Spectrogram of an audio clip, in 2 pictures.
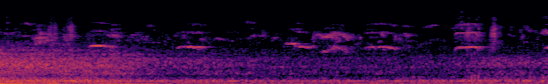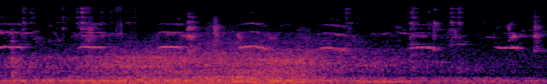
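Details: Short, arched chirps from a hand-raised green-cheeked conure chick repeat about twice a second over a low hum, with soft rustling and fluttering throughout.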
